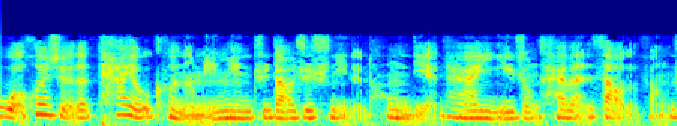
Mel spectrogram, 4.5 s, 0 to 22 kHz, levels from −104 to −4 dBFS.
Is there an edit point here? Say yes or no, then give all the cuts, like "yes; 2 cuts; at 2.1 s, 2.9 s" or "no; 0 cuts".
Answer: no; 0 cuts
